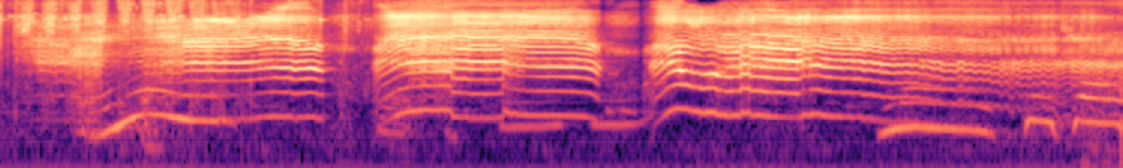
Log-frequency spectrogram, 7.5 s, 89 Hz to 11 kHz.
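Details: Loud, sustained, high-pitched wailing cry with long sobbing bursts and sharp catches of breath from a 4-month-old baby during ear piercing; distressed pain cry.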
